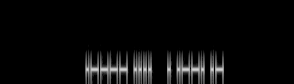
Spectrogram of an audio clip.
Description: Morse code, heard as a keyed tone, about 50 wpm, 700 Hz. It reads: 1H EPA
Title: Winter Field Day Exchanges 50wpm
